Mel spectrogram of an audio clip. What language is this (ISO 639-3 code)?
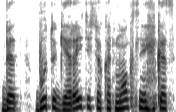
lit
